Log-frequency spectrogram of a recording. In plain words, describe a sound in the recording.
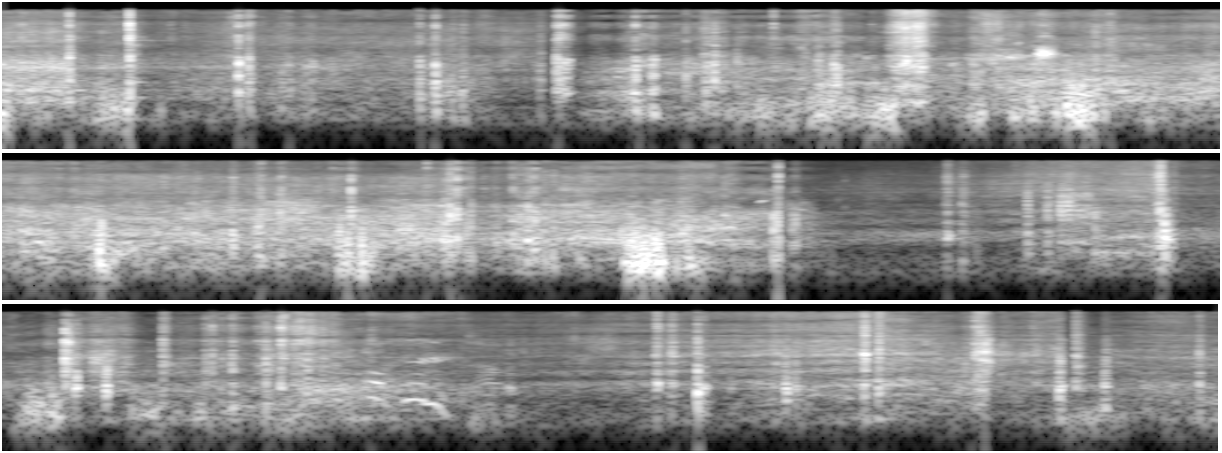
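A skateboard clacks and slaps down on concrete.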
